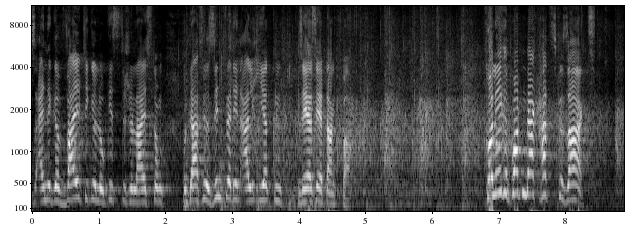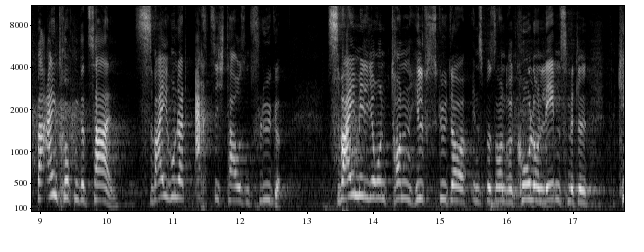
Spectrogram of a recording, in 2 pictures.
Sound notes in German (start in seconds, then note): 4.6 Beifall Freie Demokraten, CDU, BÜNDNIS 90/DIE GRÜNEN, SPD und AfD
